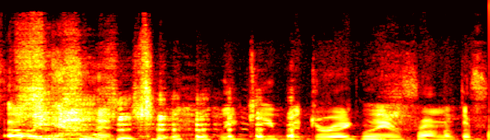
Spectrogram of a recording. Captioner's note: laughs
